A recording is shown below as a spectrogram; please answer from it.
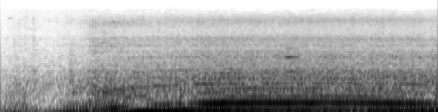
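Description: Car engine and road noise swelling over about the first second, then running steadily as a low drone.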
